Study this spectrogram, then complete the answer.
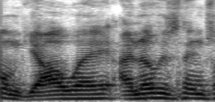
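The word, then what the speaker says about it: Yhwach: aren't there Penny's right his name is spelled like y-h-w-a-c-h but then when you hear them say it's like something like that so the letter B is not there his name's Yahweh and that's what I'm calling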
